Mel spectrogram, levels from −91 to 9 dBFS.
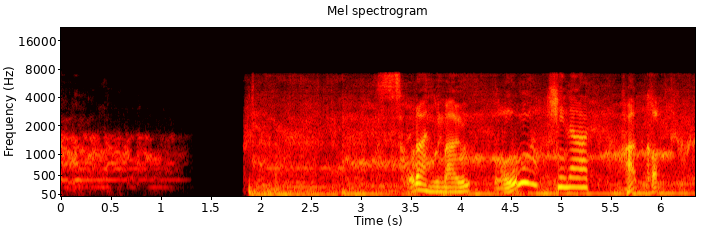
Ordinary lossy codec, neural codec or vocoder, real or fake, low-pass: none; codec, 24 kHz, 3 kbps, HILCodec; fake; 7.2 kHz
